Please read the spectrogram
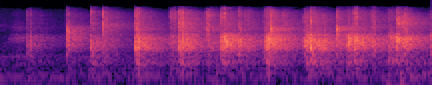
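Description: Scattered applause from a small group: irregular hand claps that begin within the first second and keep going.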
